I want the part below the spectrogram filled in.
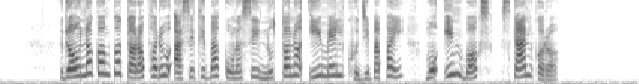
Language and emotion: Odia, neutral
